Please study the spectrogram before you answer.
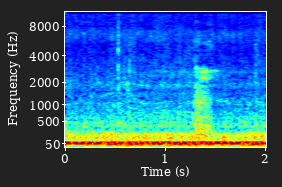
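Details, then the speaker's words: Charger (Jezebel) V8 at first fire after final assembly, up to temperature, exhaust reconnected: a deep, loud lumpy rumble at steady idle with no knocks or ticks, seemingly louder than before; normal healthy idle. "it's good to hear this thing rumbling again i think louder and i remember being with the open zoomies yeah it sounds good"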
